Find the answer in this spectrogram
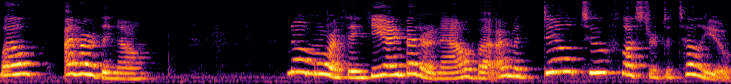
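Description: A woman uses a squeaky, put-on character voice at an extremely high pitch, with very wide pitch swings. She goes at a moderate pace with long, frequent pauses, and echo is audible. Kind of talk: reading aloud a children's story.

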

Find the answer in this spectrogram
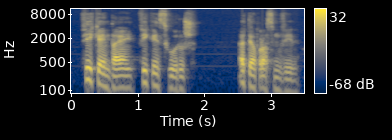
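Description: Against a quiet background, a man with a medium pitch speaks at a fairly slow pace using lively intonation. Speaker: motorcycle gear seller and vlogger. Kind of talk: sales pitch, motorcycle gear shop promo. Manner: brisk pitchman patter, listing discounts and prices; friendly, informal, direct address to viewers. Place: shop. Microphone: phone near.

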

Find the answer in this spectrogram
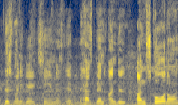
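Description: A man's high-pitched voice comes through over noticeable background noise. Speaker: youth sports podcast co-host. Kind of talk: post-game interview. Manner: animated.

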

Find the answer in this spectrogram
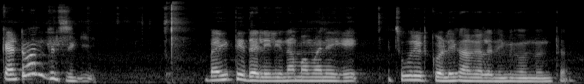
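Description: A woman talks at a fairly low pitch with ordinary variation. Noticeable background noise is audible. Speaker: vlogger. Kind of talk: casual vlog narration.

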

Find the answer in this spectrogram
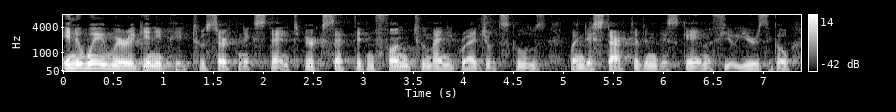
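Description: Lively intonation from a man. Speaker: conference presenter. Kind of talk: lecture. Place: hall. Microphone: lapel.

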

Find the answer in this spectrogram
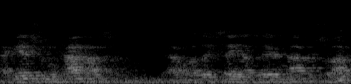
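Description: A man speaks amid noticeable background noise and strong room echo. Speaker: candidate. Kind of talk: testimony before a congregation. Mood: earnest, reflective. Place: church. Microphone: camera far.

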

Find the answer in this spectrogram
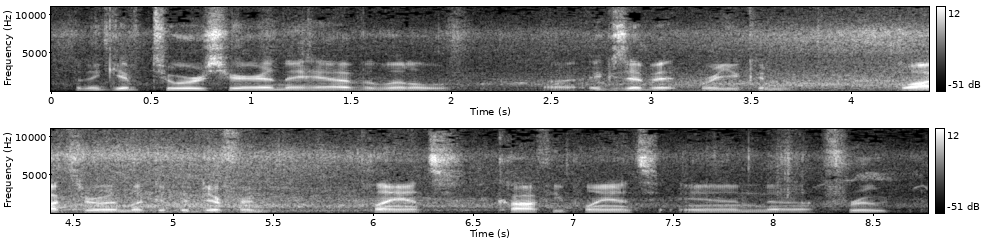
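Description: A moderate pace in a dry recording with no echo, plus noticeable background noise. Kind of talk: casual vlog chat. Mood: relaxed, leisurely. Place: cafe.

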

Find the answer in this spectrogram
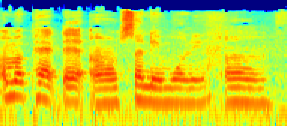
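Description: A woman speaks at a moderate pace in a fairly low voice with a dark, mellow tone and fairly even intonation. Faint background noise is present.

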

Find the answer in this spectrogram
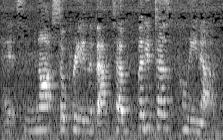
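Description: Noticeable background noise runs under this woman's voice. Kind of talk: informational talk to camera. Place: shop. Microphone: camera far.

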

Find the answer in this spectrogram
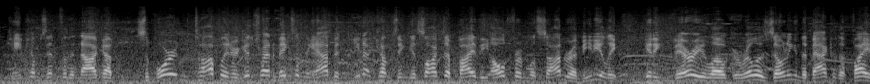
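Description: A man's high-pitched voice at a very fast pace, with ordinary pitch variation and noticeable background noise. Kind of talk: esports play-by-play commentary. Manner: fast, excitable, calling fights as they unfold.

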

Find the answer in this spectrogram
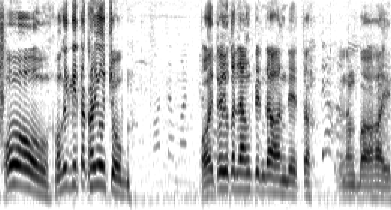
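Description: Against noticeable background noise, a man speaks at a fairly quick pace in a high pitch with very wide pitch swings. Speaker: vlogger. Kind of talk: walking vlog. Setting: outdoors. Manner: animated.

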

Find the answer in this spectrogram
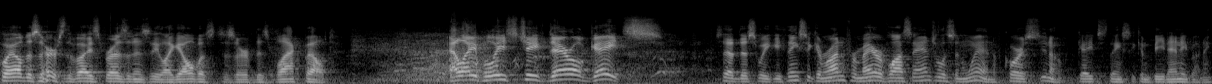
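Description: Over light background noise, a man speaks at a fairly quick pace with very wide pitch swings. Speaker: talk show host. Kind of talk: comedy monologue. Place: stage.

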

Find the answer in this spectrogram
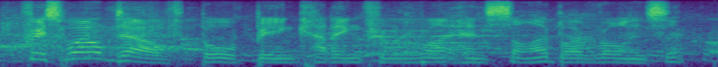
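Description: There is noticeable background noise. A man speaks in an animated tone. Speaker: match commentator. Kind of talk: live radio-style football commentary. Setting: stadium commentary position at the ground. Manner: animated, fast, rising excitement on goals; fluent play-by-play delivery with a breathless rhythm.

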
